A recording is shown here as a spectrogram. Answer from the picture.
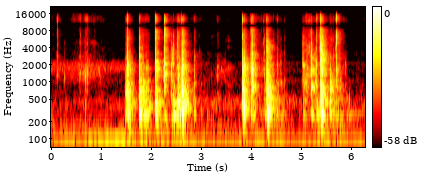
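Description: Hard plastic clicking and tapping from an eyeshadow palette's plastic case and a clear acrylic makeup organizer being handled. It comes in three bursts of several quick taps each, starting a second and a half in.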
